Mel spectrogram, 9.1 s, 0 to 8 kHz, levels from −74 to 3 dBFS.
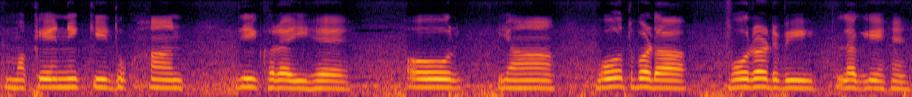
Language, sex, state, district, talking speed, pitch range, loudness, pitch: Hindi, female, Haryana, Charkhi Dadri, 90 wpm, 195-215 Hz, -15 LUFS, 205 Hz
